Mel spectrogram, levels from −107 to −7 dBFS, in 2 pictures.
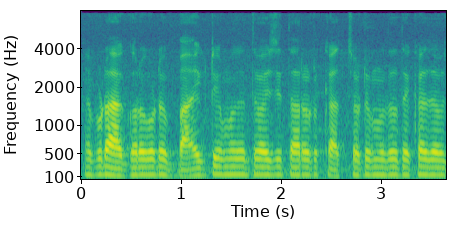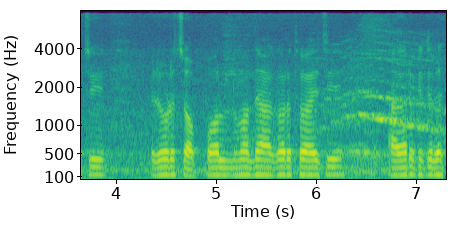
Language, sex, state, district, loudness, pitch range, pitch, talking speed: Odia, male, Odisha, Khordha, -20 LUFS, 130-135 Hz, 130 Hz, 165 wpm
